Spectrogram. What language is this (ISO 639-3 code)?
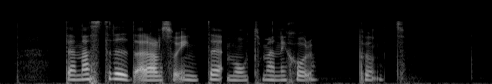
swe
